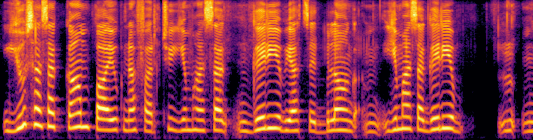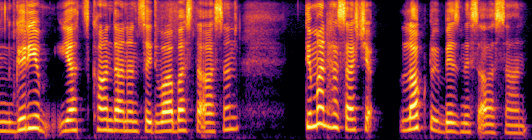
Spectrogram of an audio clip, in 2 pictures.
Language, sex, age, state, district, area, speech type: Kashmiri, female, 18-30, Jammu and Kashmir, Baramulla, rural, spontaneous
